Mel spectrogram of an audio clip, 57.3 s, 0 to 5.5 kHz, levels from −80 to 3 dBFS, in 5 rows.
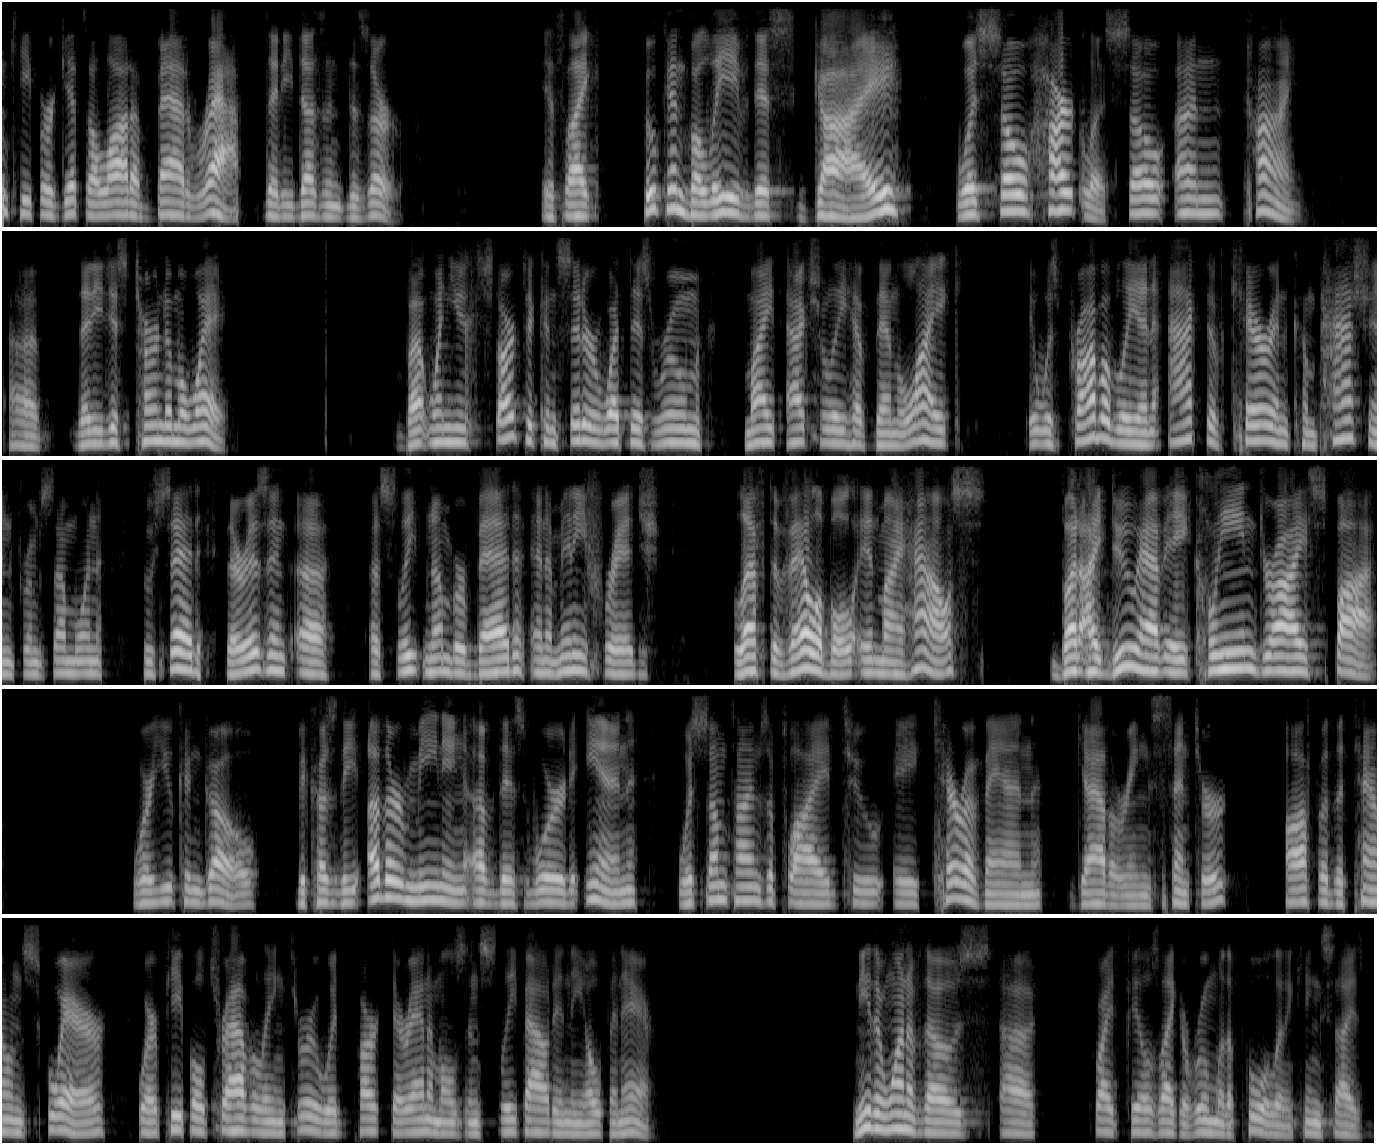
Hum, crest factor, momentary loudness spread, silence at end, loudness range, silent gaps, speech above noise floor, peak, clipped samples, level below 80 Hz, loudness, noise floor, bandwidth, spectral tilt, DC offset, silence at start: none; 18 dB; 11 LU; 0.15 s; 6 LU; none; 60 dB; -6 dBFS; under 0.1%; -68 dBFS; -24 LUFS; -84 dBFS; 5.2 kHz; -10.5 dB/octave; under 0.1%; 0 s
